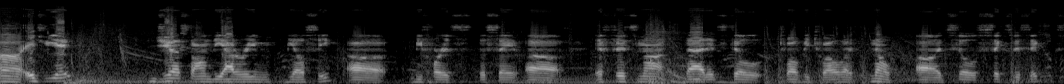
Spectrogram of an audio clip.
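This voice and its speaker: A man speaks in a plain, everyday voice at a medium pitch, with fairly even intonation. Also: fairly slow pace. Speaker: gaming YouTuber. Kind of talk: casual gameplay commentary.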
